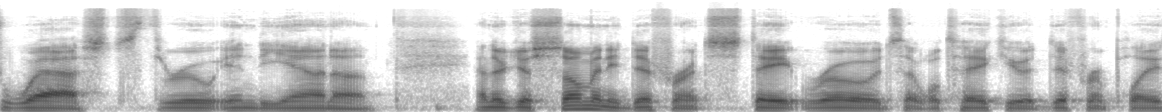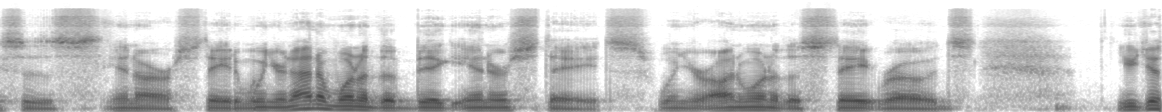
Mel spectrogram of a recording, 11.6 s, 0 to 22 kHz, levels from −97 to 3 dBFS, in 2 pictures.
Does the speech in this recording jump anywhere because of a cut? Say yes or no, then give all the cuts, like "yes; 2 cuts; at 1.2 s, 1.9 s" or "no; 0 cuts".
no; 0 cuts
